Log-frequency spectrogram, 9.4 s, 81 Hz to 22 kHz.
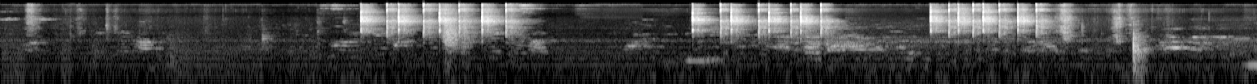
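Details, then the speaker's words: Honda CBR 150 that will not start on the button, mechanic suspects the starter relay: three bursts of rapid dry clicking from the relay when the starter switch is pressed, with no cranking. "Terdengar ya teman-teman suara dari relay starter pada saat mekanik bengkel pencet saklar starternya. Relay starternya hanya bunyi cetak-cetek saja."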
